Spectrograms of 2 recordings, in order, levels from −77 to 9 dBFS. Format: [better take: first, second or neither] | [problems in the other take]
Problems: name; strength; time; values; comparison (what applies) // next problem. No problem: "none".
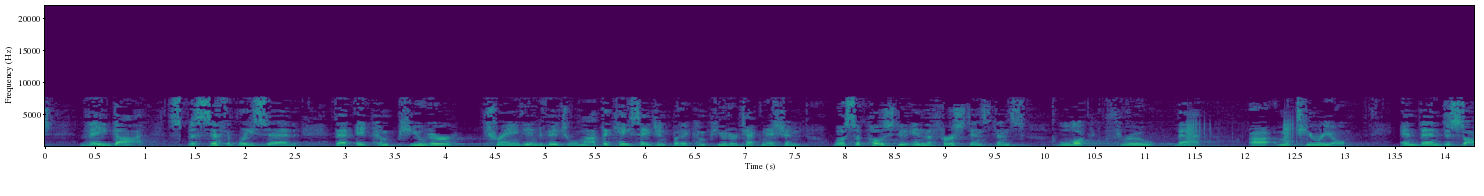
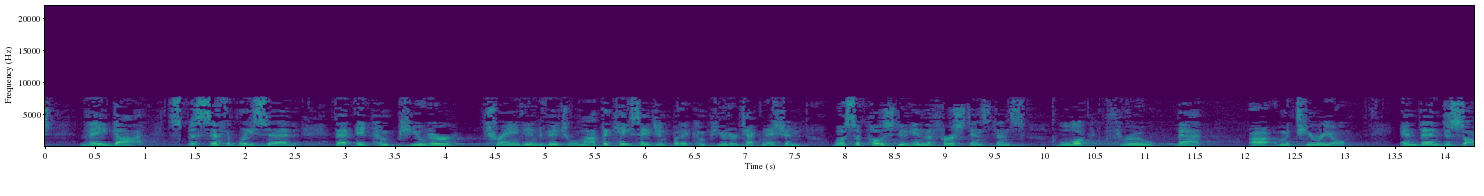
second | background sound (Fart); 10 dB below the speech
